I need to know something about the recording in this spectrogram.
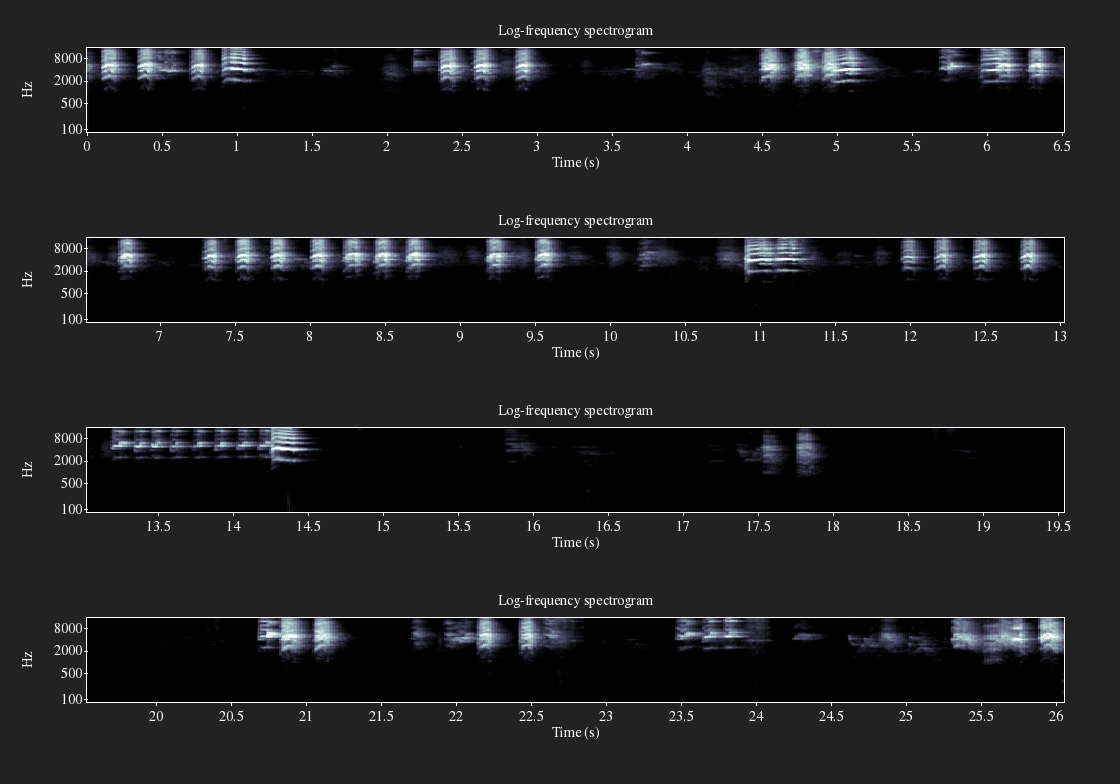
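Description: Green-cheeked conures (yellow-sided and pineapple mutations) squawking: loud, harsh, high calls in quick series. They fall mostly quiet for a few seconds past the middle and start again near the end.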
